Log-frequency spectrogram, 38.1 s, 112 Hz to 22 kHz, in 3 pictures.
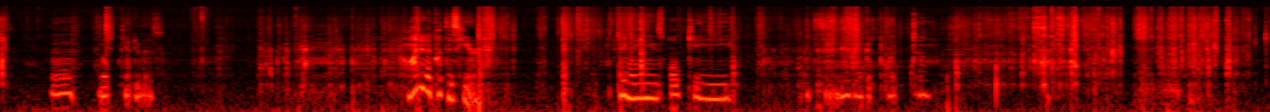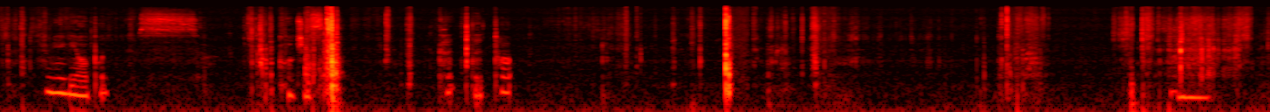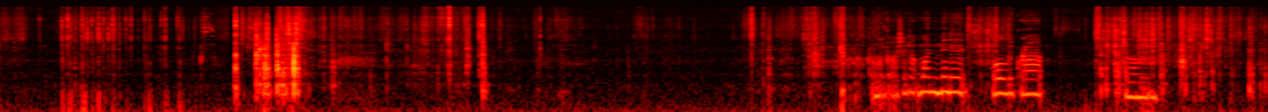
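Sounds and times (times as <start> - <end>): paper rustling: 2.0 - 13.2, 23.8 - 31.1, 36.3 - 38.0.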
